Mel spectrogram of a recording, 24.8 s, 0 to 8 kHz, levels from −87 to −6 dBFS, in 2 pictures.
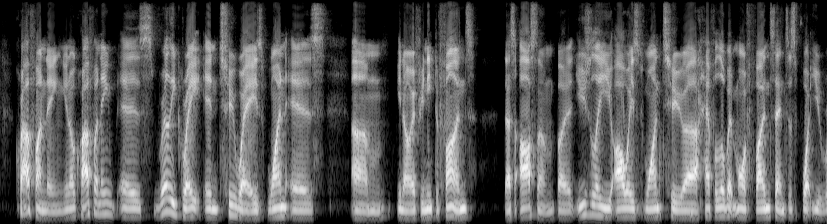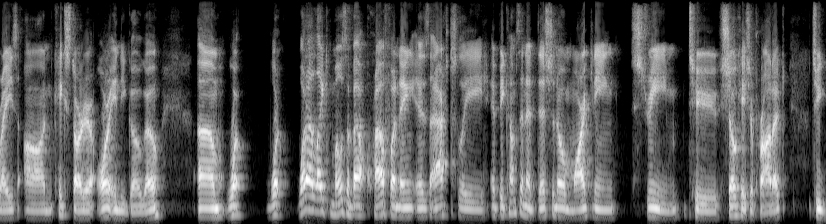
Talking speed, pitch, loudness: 160 wpm, 110 Hz, -17 LUFS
